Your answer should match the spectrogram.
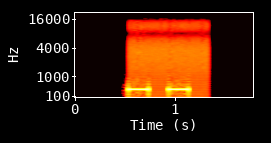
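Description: Two short, identical mid-pitched electronic beeps on a telephone line, signalling an incoming caller on a live call-in show. Each beep is loud and steady and is followed by a softer fluttering tail, with a brief gap between them.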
